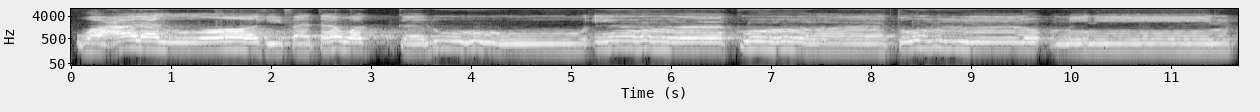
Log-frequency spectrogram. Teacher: میم ساکن کے بعد یہاں پر میم ہے تو میم کو میم سے ملا کر غنہ کے ساتھ میں پڑھیں گے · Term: ادغام شفوی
